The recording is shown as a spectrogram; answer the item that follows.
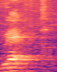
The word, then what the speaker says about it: RECD: The hard truth is that what Noam Chomsky has called really existing capitalist democracy, or RECD for short, pronounced as wrecked, that it is anything but democratic.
